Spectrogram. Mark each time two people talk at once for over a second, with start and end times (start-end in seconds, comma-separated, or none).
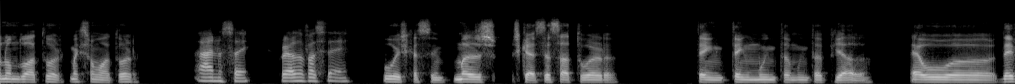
none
